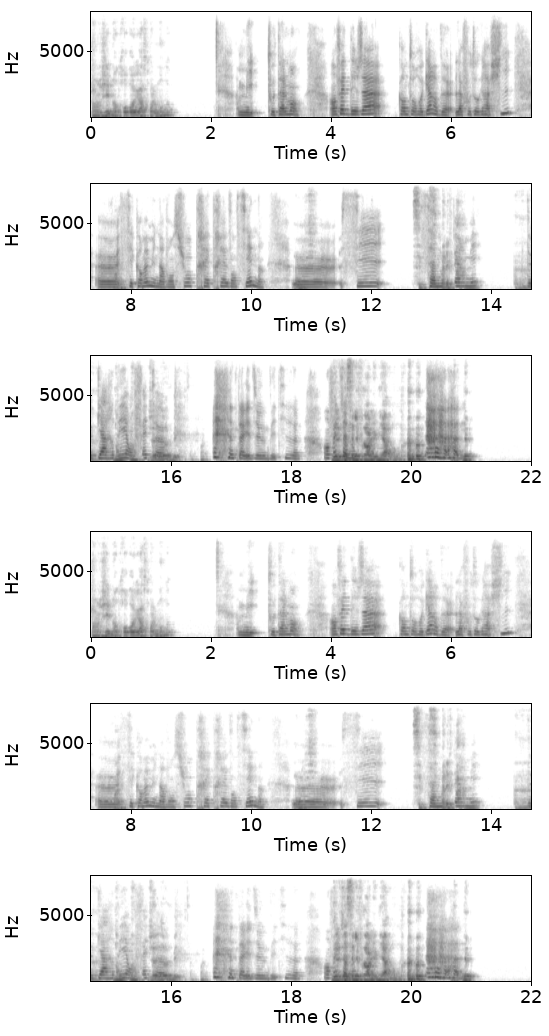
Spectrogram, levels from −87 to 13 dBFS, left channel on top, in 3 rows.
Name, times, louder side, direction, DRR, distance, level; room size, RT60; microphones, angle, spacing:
voice 1, 0.0-1.3 7.7-7.9 10.7-11.0 12.7-12.9 13.2-13.7 14.4-16.1 18.7-20.2 20.9-21.0, left 1 dB, 10° left, 3.8 m, -29 dB
voice 2, 2.1-4.8 5.1-12.2 12.9-13.8 14.5-16.0 16.7-19.1 20.2-20.9, left 4 dB, 80° left, 0.8 m, -31 dB
17.5 x 7.0 x 2.8 m
head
